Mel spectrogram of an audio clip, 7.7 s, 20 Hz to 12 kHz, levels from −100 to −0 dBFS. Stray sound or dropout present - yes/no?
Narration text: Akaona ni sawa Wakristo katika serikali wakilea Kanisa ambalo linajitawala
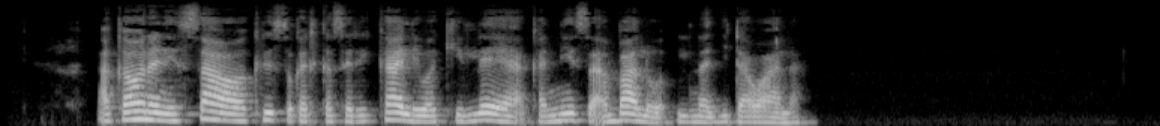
no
